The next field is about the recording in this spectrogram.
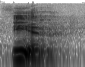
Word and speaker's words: Ian: All right, so here, well, it's probably been a little bit more than a week that warnings for the storm, is it Ian or Ian? Ian. How come they don't spell it E? – The I is not pronounced like an I, it's pronounced like an E.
